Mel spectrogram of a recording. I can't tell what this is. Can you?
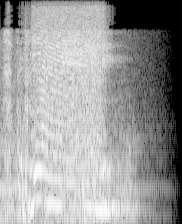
This is a very good quality scream! You can use this in a game if you want. :D
I created it with audacity.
